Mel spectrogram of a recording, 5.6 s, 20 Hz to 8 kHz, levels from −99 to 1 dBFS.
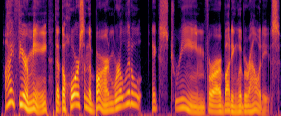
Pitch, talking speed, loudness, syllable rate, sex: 140 Hz, 180 wpm, -18 LUFS, 5.3 syllables/s, male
